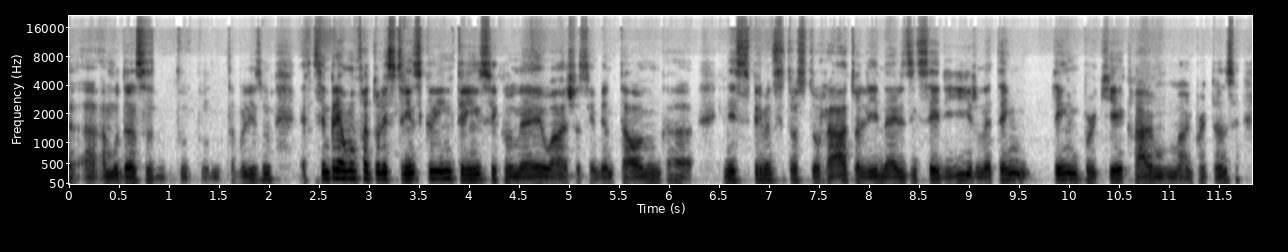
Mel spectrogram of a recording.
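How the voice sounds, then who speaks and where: Dark, mellow tone at a fairly quick pace, with a dry, close sound and no echo. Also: man, medium pitch for a man, ordinary pitch variation. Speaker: audience member asking a question. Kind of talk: academic Q&A question. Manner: soft-spoken; halting. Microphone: speaking without microphone, echo issues.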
